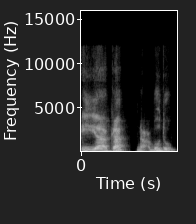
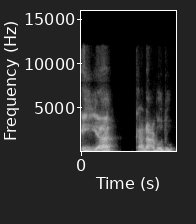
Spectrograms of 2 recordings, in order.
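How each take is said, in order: First: The 'ka' stays with the first word. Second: The 'ka' is joined to the second word. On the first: The two words keep their proper boundary. The speaker calls it right. "yang benar" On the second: The second word seems to begin with 'kana'. The speaker calls it wrong.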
